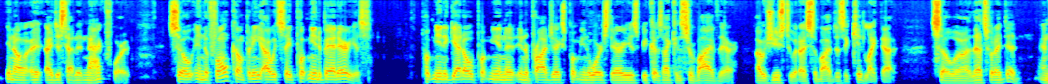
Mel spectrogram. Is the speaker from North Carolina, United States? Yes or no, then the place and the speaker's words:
no; Bayonne, New Jersey, United States; I'm born and raised in Bayonne, New Jersey, which is a stone's throw from here.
